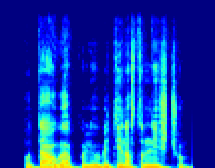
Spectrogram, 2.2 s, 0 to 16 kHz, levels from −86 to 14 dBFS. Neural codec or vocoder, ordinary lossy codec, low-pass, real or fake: none; none; 14.4 kHz; real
